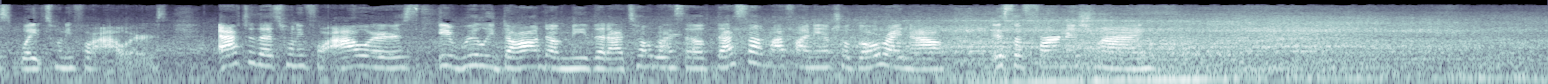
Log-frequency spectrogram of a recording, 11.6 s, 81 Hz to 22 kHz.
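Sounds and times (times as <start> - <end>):
speech: 0.2 - 9.0
big truck rumbling past with engine and road noise: 5.8 - 11.6.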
